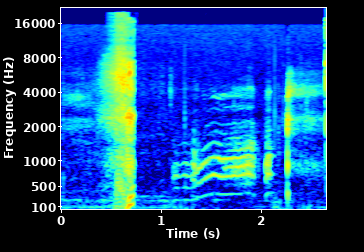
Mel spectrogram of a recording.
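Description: Hens on a small farm cluck and call in short, close bursts, with one loud squawk early and then a drawn-out warbling cackle, with no talking.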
